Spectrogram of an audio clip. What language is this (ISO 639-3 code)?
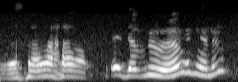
guj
